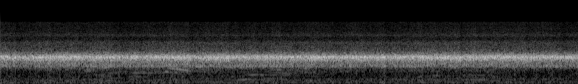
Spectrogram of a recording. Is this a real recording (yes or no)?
yes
